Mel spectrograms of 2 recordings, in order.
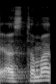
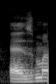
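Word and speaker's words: asthma: इसे अस्थमा कहा जाता है। जबकि इसका सही उच्चारण एज्मा होता है।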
